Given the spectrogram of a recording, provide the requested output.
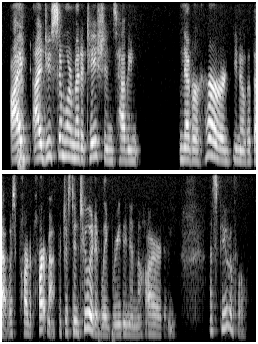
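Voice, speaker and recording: A woman talks at a moderate pace with lively intonation and a fairly high pitch. Hers is an unremarkable speaking voice. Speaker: podcast host. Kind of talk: interview question.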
